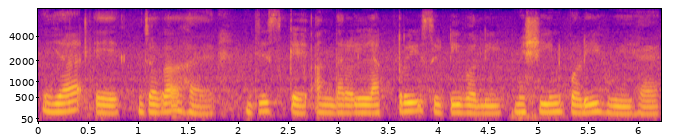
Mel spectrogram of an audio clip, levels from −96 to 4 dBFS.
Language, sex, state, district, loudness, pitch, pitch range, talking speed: Hindi, female, Punjab, Fazilka, -16 LUFS, 160 Hz, 150-175 Hz, 115 wpm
